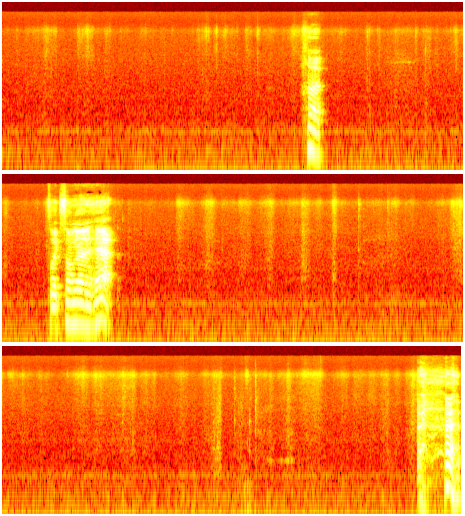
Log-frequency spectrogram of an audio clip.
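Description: Fabric rustles as a young man handles a costume.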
